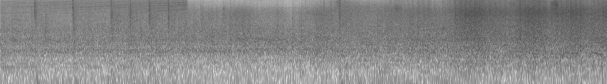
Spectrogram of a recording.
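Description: A huge army marches with a dense, heavy rumble of footsteps and clanking armour, growing louder toward the end.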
